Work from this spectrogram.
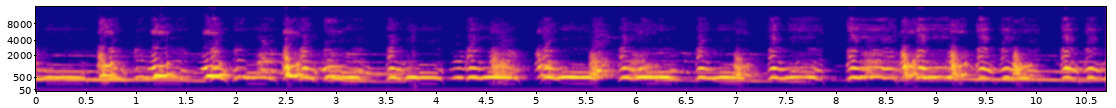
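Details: Beagles singing in chorus with a lab, dense overlapping howls: sustained mid-pitched tones broken by bursts of sharp yelping bays, several voices at once, with barely any gaps.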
